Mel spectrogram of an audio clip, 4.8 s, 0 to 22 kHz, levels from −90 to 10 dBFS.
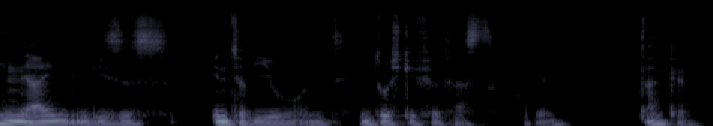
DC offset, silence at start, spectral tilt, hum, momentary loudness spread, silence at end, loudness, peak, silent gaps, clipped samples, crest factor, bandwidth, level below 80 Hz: under 0.1%; 0 s; -6 dB/octave; none; 20 LU; 0.1 s; -50 LUFS; -30 dBFS; 1.26-1.35 s, 3.85-3.93 s, 4.11-4.15 s; under 0.1%; 18 dB; 14 kHz; -60 dBFS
